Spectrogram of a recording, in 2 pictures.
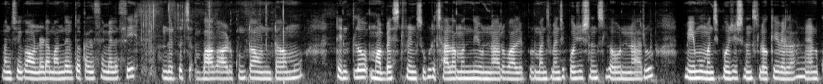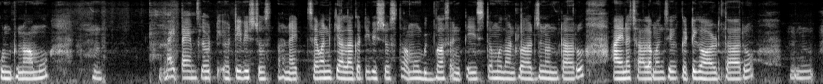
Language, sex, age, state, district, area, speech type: Telugu, female, 18-30, Andhra Pradesh, Sri Balaji, rural, spontaneous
